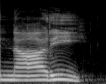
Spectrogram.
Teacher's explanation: را کے نیچے زیر ہے اس لیے را کو باریک پڑھیں گے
